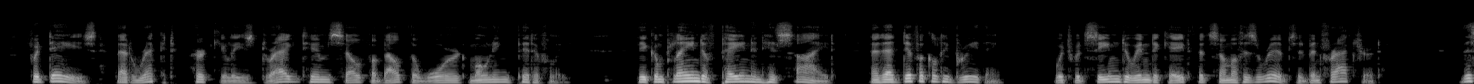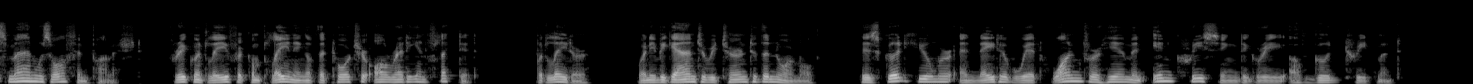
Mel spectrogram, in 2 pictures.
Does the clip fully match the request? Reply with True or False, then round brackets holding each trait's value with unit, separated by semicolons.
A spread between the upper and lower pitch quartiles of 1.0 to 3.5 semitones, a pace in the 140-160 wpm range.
False (4.2 semitones; 155 wpm)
